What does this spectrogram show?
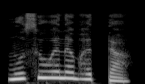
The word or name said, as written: ಮುಸುವನಭತ್ತ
